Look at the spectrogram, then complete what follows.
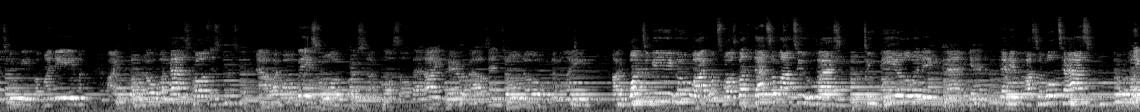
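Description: Music: a man singing a show tune with instrumental accompaniment.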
